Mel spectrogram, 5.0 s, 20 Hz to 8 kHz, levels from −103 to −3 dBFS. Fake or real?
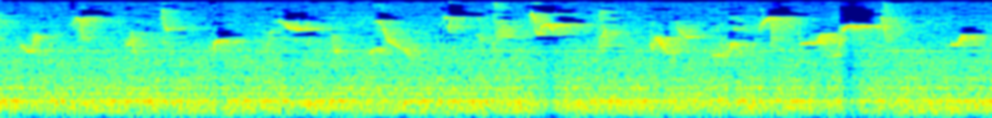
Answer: real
